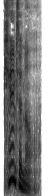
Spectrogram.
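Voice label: "cantonal", British English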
